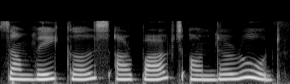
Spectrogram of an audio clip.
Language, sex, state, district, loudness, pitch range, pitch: English, female, Assam, Kamrup Metropolitan, -14 LUFS, 230-260 Hz, 235 Hz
